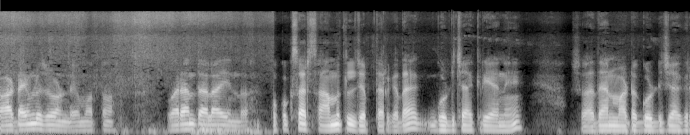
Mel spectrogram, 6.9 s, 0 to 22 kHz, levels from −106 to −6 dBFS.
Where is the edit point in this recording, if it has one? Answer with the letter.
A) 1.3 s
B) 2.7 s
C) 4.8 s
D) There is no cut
B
